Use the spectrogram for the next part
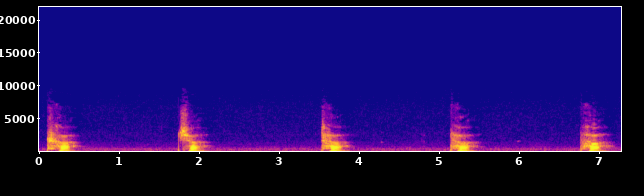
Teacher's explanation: The second vertical column, red-orange, meaning letters which are hard but with full breath, aspirated.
